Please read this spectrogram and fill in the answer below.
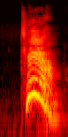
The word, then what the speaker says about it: Thymme: How would you say it? – I would pronounce it Tim. – Tim, okay.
